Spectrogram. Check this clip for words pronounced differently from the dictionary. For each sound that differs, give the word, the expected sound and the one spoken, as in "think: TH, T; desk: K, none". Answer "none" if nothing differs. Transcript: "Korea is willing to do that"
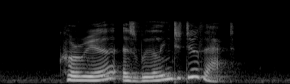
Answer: none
